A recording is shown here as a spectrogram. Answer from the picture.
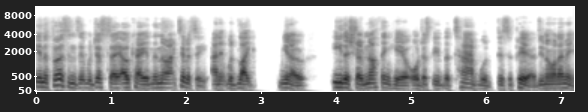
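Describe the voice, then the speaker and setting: In a dry, close sound with no echo and a quiet background, a man talks very fast with lively intonation at a medium pitch. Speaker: software project lead hosting a scrum meeting. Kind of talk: online scrum meeting, technical discussion. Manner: halting, many repetitions and fillers.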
